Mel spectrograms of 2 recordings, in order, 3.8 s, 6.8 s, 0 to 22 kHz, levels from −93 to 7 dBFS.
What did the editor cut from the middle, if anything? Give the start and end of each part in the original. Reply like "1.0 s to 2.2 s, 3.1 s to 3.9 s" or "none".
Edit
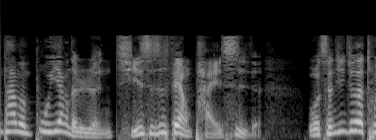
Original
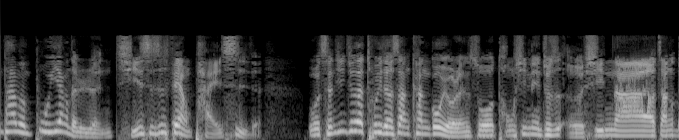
none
